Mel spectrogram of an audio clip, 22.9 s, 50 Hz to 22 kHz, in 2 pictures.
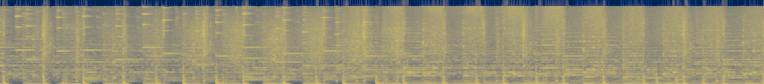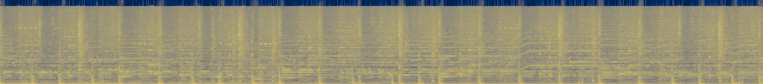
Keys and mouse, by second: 7.6 i, 11.7 ctrl+f, 15.4 click, 16.8-19.4 shift+drag, 20.1-20.8 drag, 20.8-22.9 middle drag.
